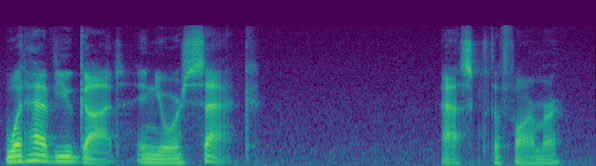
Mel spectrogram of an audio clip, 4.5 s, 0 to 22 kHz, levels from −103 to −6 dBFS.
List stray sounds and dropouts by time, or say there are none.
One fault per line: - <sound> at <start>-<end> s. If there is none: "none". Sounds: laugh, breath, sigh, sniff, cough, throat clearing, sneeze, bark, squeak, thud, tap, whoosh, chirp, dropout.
none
